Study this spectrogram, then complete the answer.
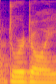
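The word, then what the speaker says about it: Dordogne: you more about it it's spelled D o r d o g NE e it's a it's a difficult to pronounce name if you're not a native French speaker uh Doro is how you would say it and then we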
